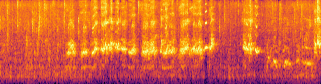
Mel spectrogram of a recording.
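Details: Grey butcherbird, a species endemic to Australia, singing: a run of clear whistled notes at steady pitch, a brief pause, then a short descending phrase, all over a constant hiss of background noise.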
